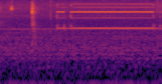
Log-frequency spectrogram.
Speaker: so the mains fuse on this thing is huge but put this on continuity just to check that the fuse is okay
